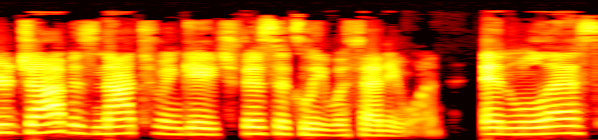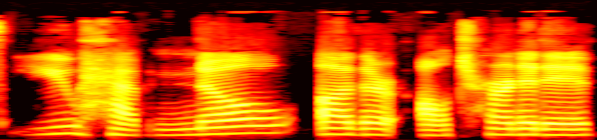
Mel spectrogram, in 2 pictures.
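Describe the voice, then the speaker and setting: In a very clean recording with a silent background, a woman has an ordinary speaking voice, fairly low in pitch with ordinary pitch variation. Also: dry, close sound with no echo. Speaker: security consultant, former Secret Service agent. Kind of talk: interview, safety advice.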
